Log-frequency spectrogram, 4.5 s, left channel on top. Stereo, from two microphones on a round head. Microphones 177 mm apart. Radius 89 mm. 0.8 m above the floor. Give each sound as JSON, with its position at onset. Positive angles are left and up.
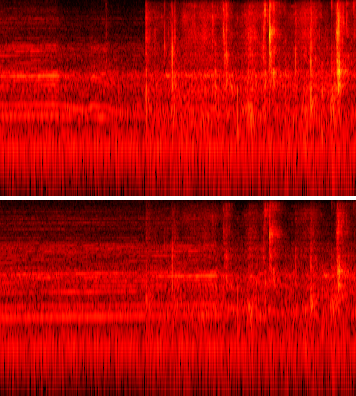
{"t": 1.8, "sound": "chewing", "side_deg": 65, "distance_m": 0.8}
